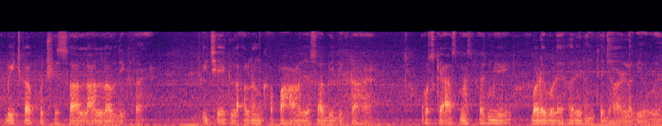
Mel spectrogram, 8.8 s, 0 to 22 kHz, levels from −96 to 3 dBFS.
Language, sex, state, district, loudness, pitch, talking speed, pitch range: Hindi, male, Chhattisgarh, Sukma, -21 LUFS, 90 Hz, 210 wpm, 85-100 Hz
